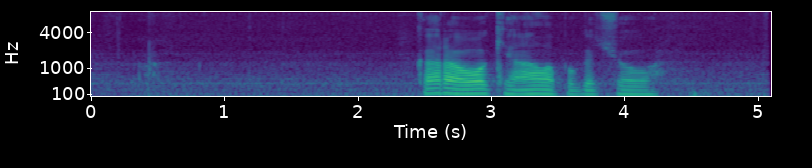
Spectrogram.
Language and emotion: Russian, sad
